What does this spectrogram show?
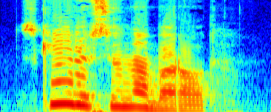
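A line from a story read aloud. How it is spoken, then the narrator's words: Resigned sigh. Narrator (Russian): обреченно вздохнул Рис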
